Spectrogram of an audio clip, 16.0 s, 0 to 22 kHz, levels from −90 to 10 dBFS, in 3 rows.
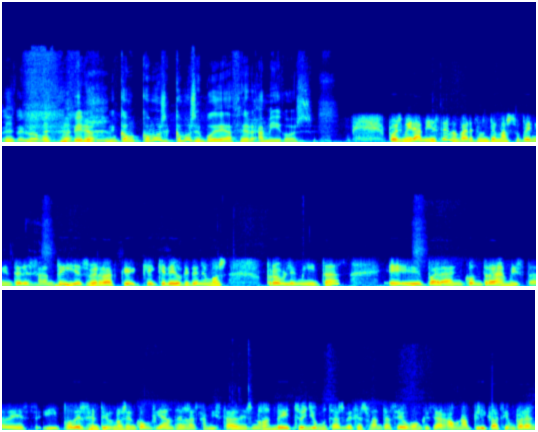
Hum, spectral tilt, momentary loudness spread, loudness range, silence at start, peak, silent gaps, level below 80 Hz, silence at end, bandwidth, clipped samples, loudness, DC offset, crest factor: none; -6 dB/octave; 10 LU; 4 LU; 0 s; -8 dBFS; none; -60 dBFS; 0 s; 14 kHz; under 0.1%; -26 LUFS; under 0.1%; 18 dB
